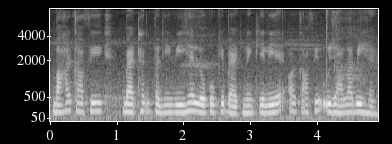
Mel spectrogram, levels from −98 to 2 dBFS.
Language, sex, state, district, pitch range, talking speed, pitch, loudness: Hindi, female, Haryana, Jhajjar, 155-175 Hz, 195 wpm, 165 Hz, -16 LUFS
